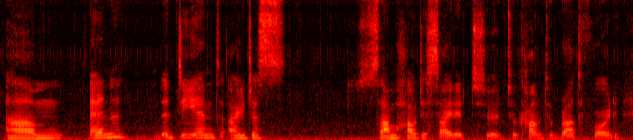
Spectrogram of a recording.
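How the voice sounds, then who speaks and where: A woman speaks with a Polish accent and vocal fry. Her intonation is lively. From Poland. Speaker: university student. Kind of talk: interview. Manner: halting.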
